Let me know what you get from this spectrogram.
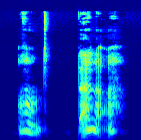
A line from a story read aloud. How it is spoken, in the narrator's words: Draco said very softly, hoping only Dumbledore would hear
